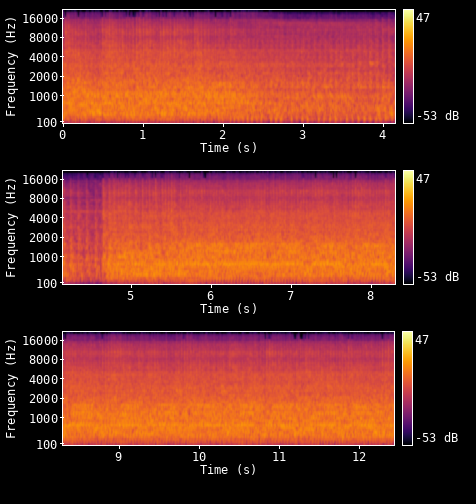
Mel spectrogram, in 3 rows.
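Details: John Deere LA100 riding mower, long-sat, after carb work, running off choke: the single-cylinder engine clatters along at a fast, steady pace with no stumbling or dropouts. Owner suspects a failed spark plug and expects run time to help.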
